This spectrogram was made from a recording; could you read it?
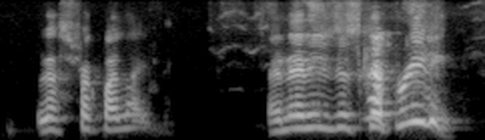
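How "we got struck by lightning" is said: mock hushed, very quiet, unbothered, matter-of-fact calm. Retelling a plane scare, quoting the seatmate's reply: imitating a calm passenger. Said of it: "he very calmly just took his eyes off the newspaper".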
